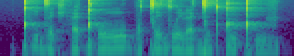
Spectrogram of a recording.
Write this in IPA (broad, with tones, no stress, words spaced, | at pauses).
ǃʰi˥˩d͡zæ˨˩t͡ʃhæ˧˥˧ǃʰo˧˥˧u̯ nːu˥˩bɒ˨˥ ǀe˧˥˧d͡zu˥˩i̯ɭæ˥˩ɡ͡ǀe˨˥t ǃi˧˥˧ǃʰi˨˩v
